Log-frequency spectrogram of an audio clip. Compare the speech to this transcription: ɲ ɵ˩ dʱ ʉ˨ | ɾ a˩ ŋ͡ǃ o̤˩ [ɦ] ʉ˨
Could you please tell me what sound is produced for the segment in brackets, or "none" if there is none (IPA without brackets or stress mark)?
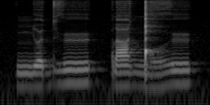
ɦ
